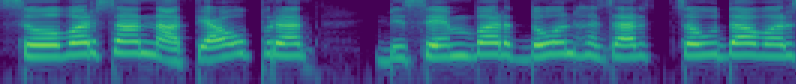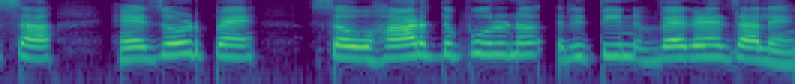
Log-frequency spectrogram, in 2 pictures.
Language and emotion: Goan Konkani, neutral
